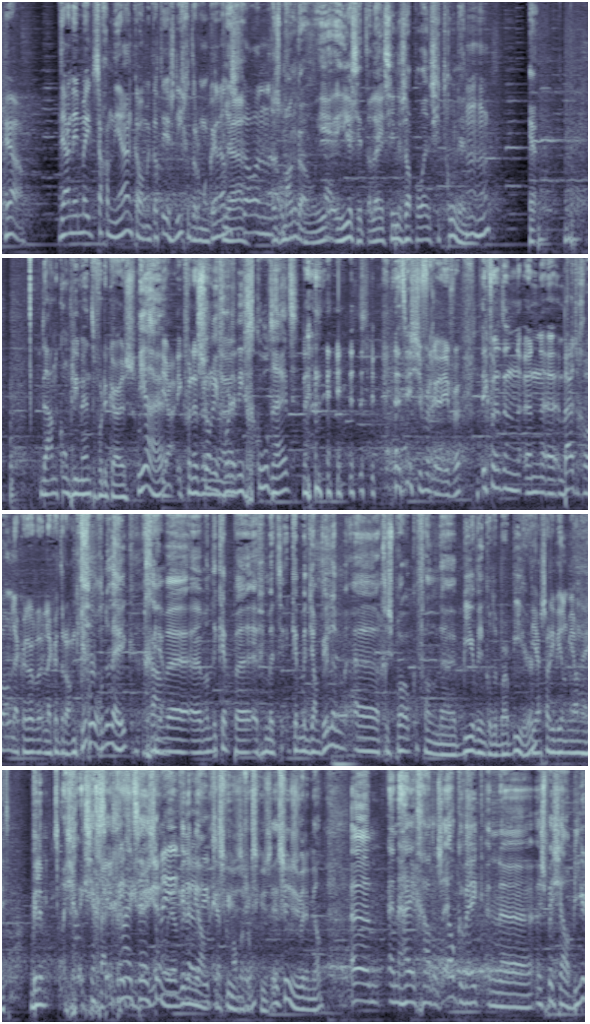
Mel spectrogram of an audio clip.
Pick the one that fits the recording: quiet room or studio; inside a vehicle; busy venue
busy venue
